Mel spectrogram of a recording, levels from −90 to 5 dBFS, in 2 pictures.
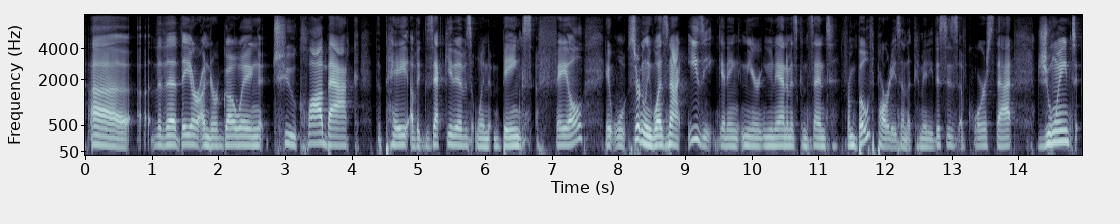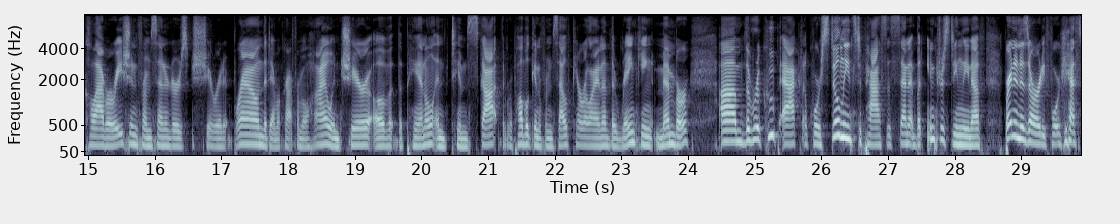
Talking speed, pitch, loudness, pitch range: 165 wpm, 145 Hz, -19 LUFS, 135-160 Hz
